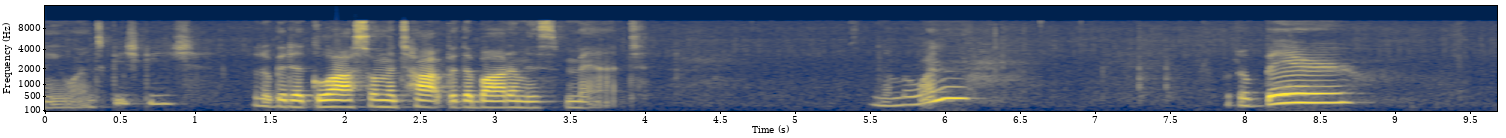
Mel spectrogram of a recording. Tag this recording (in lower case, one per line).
speech
inside a small room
